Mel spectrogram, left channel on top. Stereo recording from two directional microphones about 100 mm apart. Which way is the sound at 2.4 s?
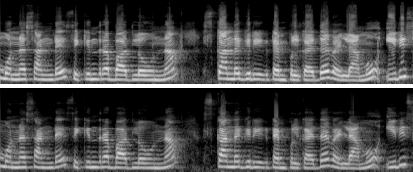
30° right (ahead or behind).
